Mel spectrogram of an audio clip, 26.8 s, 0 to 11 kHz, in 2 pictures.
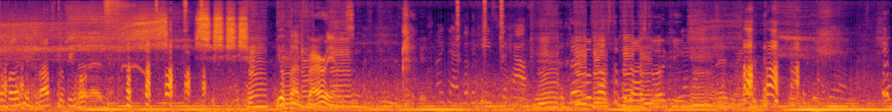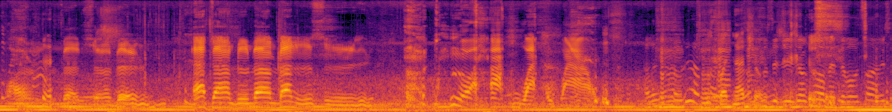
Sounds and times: Crickets 0:00.0 - 0:07.7
voices of my friends 0:00.0 - 0:26.7

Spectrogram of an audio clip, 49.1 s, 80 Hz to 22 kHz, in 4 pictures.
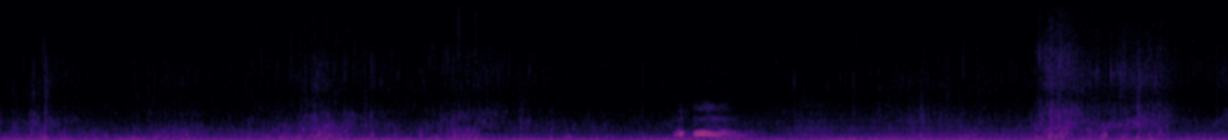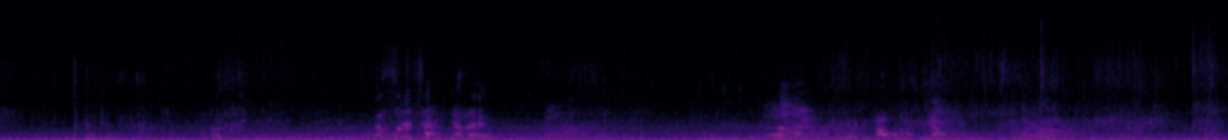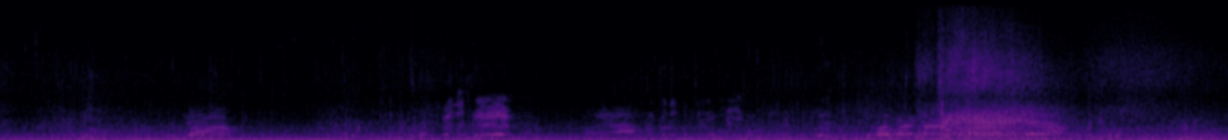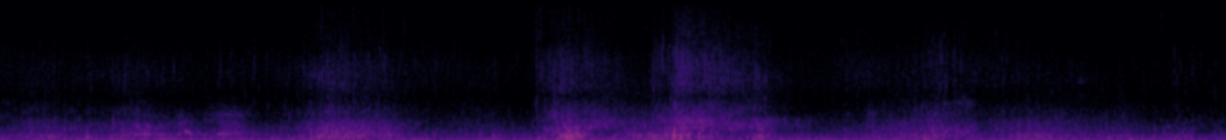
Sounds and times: wave 0:00.6 - 0:08.1
wave 0:10.8 - 0:49.0

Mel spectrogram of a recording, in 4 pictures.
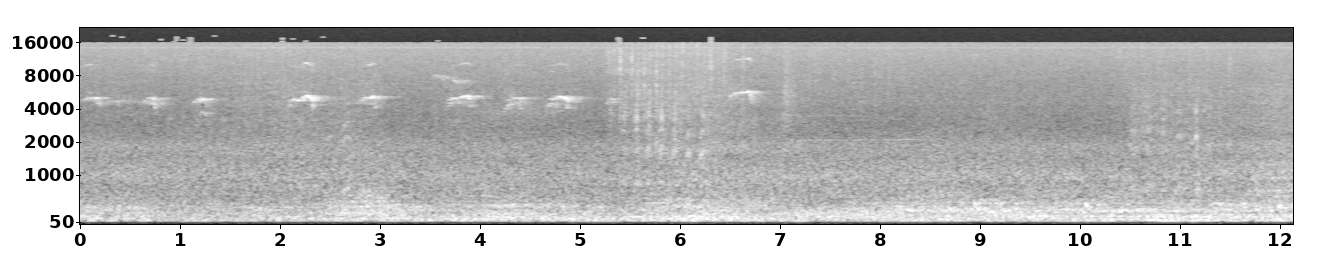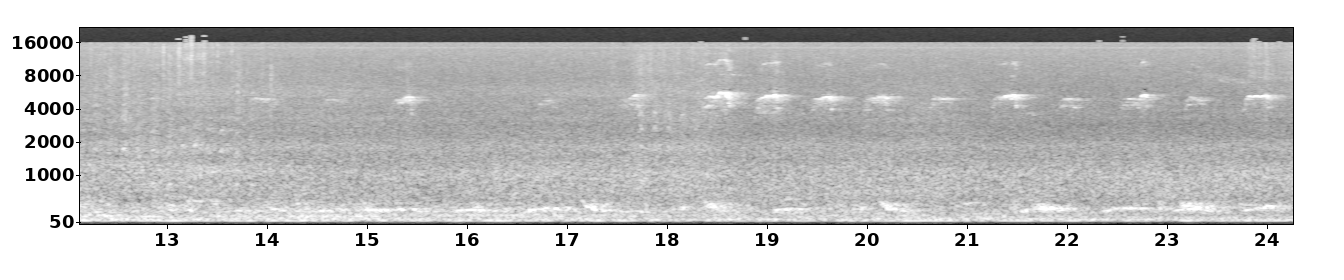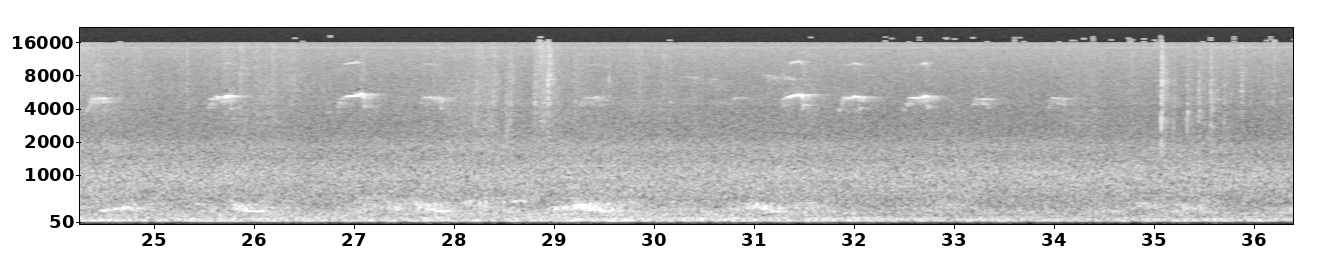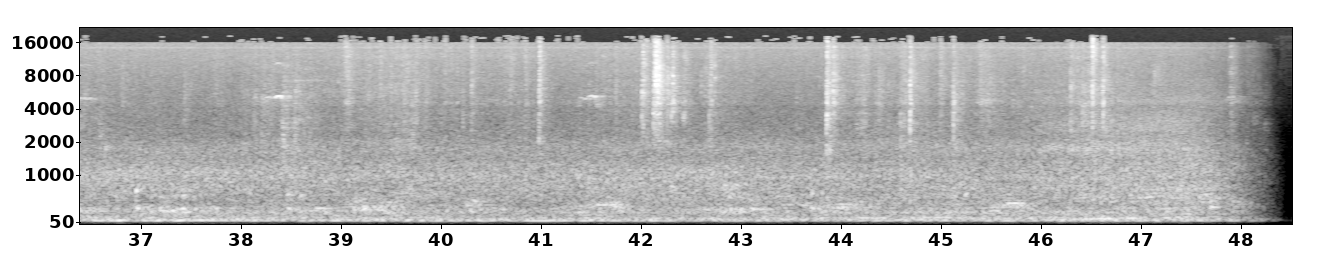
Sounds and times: traffic rumble 0:00.0 - 0:48.5
fluttering and cooing of the adults 0:10.9 - 0:13.9
fluttering and cooing of the adults 0:38.2 - 0:46.7

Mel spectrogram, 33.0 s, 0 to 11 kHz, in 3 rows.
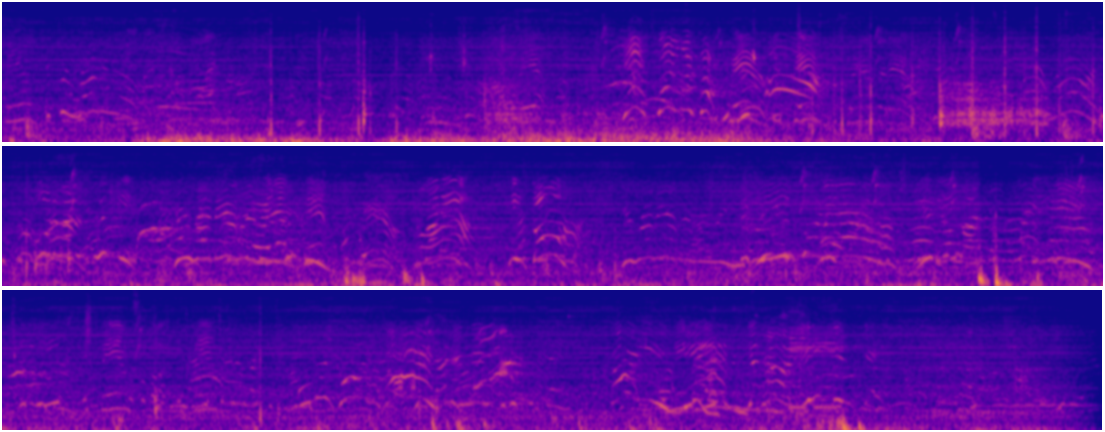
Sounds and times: woodchip factory is whirring away in the distance 0:00.0 - 0:33.0
cricket game 0:08.4 - 0:11.6

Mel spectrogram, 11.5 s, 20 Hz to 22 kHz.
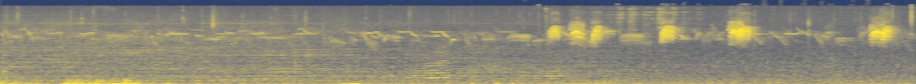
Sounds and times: birds chirping 0:00.0 - 0:11.4

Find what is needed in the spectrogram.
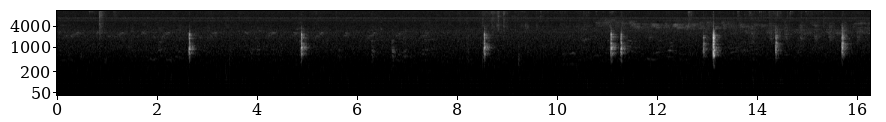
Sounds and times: Frogs chirping 0:04.7 - 0:05.4
Frogs chirping 0:10.6 - 0:16.2

